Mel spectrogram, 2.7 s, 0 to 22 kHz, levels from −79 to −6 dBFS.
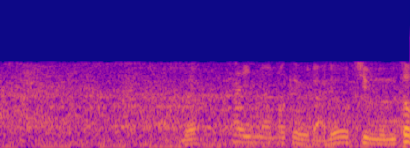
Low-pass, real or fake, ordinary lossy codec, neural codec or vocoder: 7.2 kHz; real; AAC, 16 kbps; none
